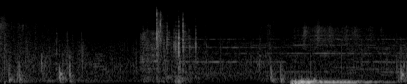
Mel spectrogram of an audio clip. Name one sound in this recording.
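A door latch slides open with a metallic scrape.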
